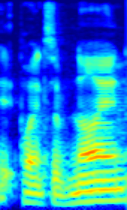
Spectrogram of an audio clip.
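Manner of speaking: ordinary delivery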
